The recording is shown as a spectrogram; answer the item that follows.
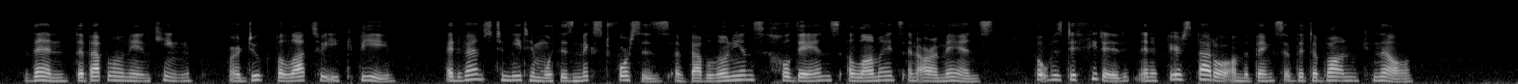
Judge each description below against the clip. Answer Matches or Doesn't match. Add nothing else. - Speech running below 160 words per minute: Matches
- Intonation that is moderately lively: Matches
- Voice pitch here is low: Doesn't match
